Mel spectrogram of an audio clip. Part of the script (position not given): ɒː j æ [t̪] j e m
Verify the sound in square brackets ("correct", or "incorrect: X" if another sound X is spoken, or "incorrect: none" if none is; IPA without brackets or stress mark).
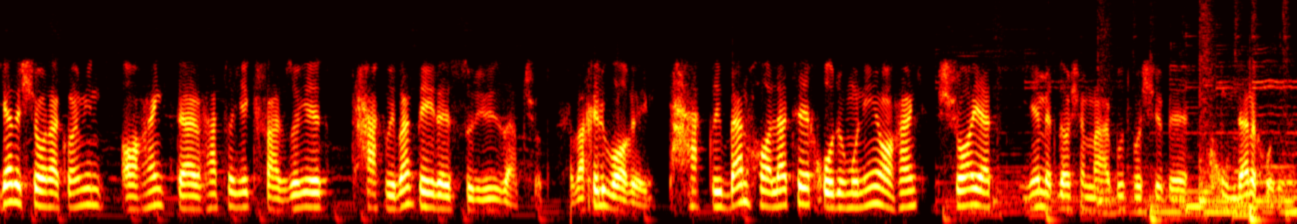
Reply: incorrect: d̪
